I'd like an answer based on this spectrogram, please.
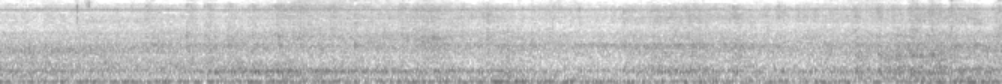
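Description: Freight train of autorack cars rolling slowly past, with a steady rumble of steel wheels on the rails.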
